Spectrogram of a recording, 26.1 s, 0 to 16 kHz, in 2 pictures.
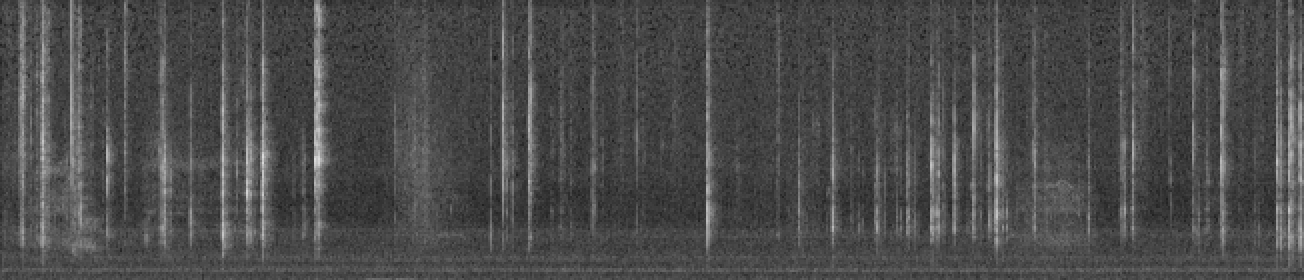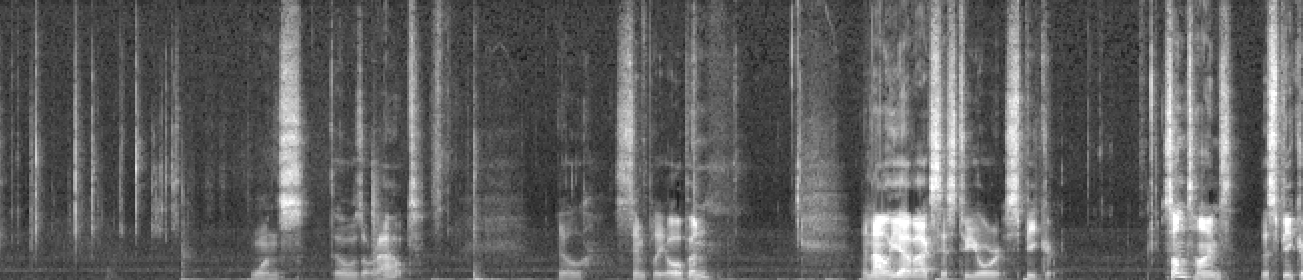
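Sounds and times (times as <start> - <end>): dull bump: 14.8 - 24.0
screwdriver clicking and tapping: 19.2 - 24.0.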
